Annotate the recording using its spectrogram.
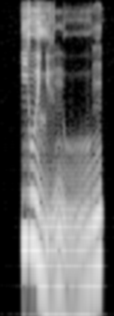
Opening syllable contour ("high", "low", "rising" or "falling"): falling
